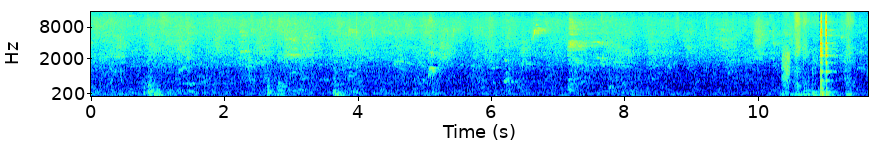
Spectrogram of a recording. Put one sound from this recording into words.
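An elderly man speaks softly and slowly through a microphone in an echoing room.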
